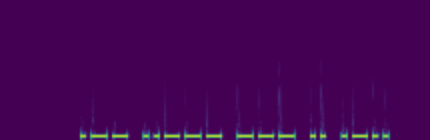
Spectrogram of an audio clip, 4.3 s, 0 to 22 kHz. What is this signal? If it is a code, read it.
Morse code, heard as a keyed tone, about 20 wpm, 700 Hz. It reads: W2OIL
